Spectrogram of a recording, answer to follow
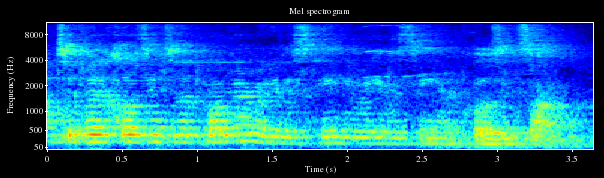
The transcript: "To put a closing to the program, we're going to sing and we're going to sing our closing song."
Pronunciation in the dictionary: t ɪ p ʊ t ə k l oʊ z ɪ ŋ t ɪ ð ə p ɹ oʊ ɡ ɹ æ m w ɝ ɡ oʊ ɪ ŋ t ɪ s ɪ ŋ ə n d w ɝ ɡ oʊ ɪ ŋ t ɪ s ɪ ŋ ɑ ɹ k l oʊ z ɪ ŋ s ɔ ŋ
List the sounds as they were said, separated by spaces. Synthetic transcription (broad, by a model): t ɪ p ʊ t ə k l oʊ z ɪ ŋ t ɪ ð ə p ɹ oʊ ɡ ɹ æ m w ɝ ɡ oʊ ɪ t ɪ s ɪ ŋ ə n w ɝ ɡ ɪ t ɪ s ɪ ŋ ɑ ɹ k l oʊ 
